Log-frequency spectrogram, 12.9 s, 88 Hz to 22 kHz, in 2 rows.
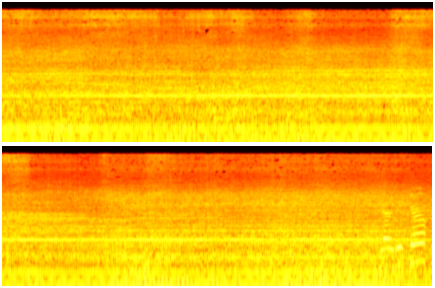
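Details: Kohler SH265 6.5 HP single-cylinder engine, bought used, repowering a pressure washer in place of a weak Honda, on test; strong even roar held steady throughout, no surging or misses. Normal running under load.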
